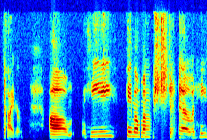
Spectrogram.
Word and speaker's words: Titor: was John John Titor how are you pronounce it I say tighter he came amongst when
